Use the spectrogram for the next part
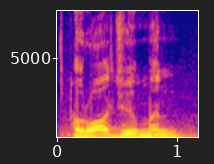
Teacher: جیم جو ہے وہ ساکن ہے لیکن چونکہ حرف قلقلہ ہے یہاں آواز لوٹتی ہوئی محسوس ہونی چاہیے۔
